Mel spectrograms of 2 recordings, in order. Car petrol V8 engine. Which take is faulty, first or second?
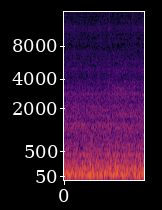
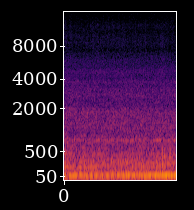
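first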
